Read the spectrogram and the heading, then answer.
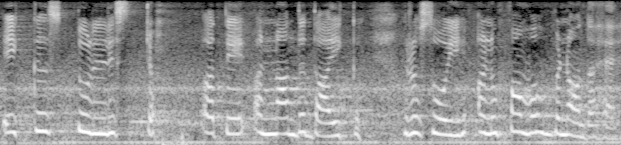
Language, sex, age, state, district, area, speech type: Punjabi, female, 18-30, Punjab, Mansa, rural, spontaneous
